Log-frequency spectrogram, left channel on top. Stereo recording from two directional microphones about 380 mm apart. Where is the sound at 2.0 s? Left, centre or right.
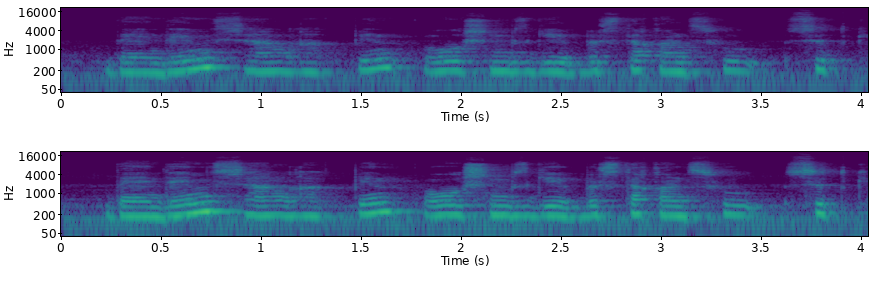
Centre.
